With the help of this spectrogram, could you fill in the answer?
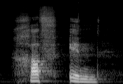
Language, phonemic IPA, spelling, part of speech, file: Dutch, /ˈɣɑf ˈɪn/, gaf in, verb, Nl-gaf in.ogg
- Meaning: singular past indicative of ingeven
